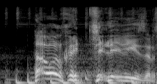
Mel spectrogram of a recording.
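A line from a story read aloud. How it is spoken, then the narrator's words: Laughing. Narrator (Russian): смеялся Федор Иванович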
